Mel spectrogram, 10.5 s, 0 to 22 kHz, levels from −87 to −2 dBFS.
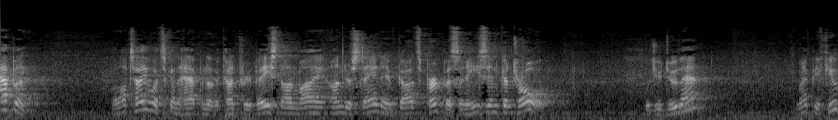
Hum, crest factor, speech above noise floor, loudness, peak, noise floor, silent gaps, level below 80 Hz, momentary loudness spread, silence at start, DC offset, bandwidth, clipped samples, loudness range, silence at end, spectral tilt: none; 24 dB; 20 dB; -34 LUFS; -12 dBFS; -56 dBFS; none; -68 dBFS; 21 LU; 0 s; under 0.1%; 11 kHz; under 0.1%; 6 LU; 0 s; -1 dB/octave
